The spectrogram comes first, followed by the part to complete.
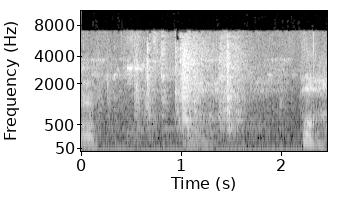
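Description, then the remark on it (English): A key scrapes and clicks in a padlock on a cemetery vault door at midnight, with a few sharp metallic rattles and a louder snap near the middle. Brief voices murmur at the start and end. “I have the key right here. I'll have the padlock off in a minute.”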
